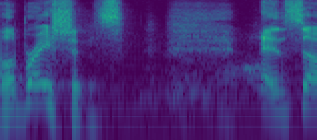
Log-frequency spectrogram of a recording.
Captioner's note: chuckling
